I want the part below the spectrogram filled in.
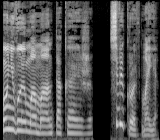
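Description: Brief: haughty, mocking wife, read by a woman; scornful, pressing, unhurried, very dry close sound. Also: mid-range voice, very animated, no room sound. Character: confident mocking wife, middle-aged woman.

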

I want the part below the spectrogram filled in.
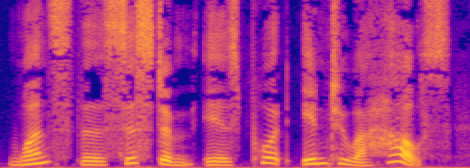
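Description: A woman reads a scripted news report very slowly and clearly, one phrase at a time. Her voice sits in a middle pitch and sounds close and dry, with no room behind it. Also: lively intonation, no room sound. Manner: clear, deliberate reading. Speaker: program narrator. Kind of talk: slow scripted news narration.

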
